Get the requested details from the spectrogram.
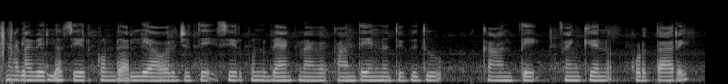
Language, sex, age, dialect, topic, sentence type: Kannada, female, 18-24, Central, banking, statement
